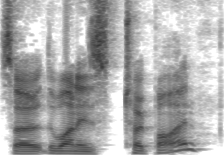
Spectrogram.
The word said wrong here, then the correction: Tupini: Obviously, it's Tupini, mate. – Tupini.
